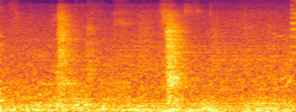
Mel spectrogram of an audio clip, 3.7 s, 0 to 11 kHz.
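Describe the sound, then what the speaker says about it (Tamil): Train 12685 from Chennai Central to Calicut pulls away, a steady rumbling roar of rolling wagons with a couple of brief hissing surges, heard from inside the coach without talk. "இந்த ட்ரெயின் இப்போ ஸ்டார்ட் ஆகிடுச்சிங்க"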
